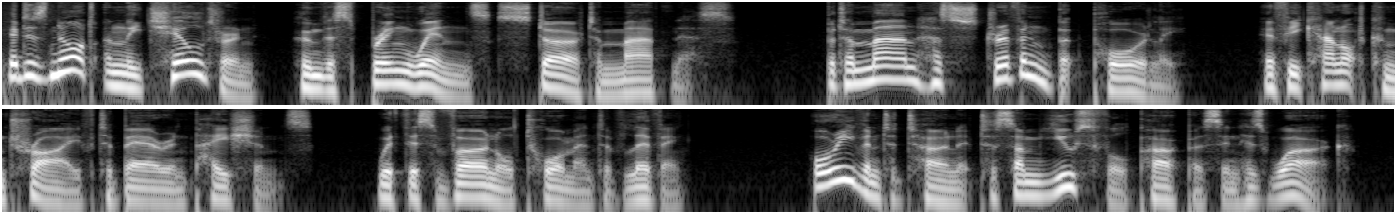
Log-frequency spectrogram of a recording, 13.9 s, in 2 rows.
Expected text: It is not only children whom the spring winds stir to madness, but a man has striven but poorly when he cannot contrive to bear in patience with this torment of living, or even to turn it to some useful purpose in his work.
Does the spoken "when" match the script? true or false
false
